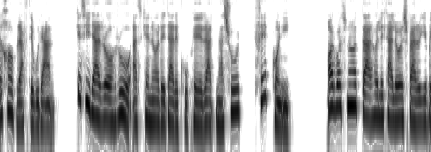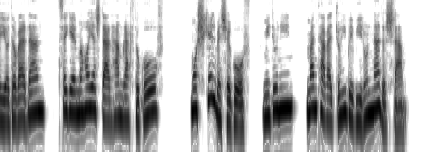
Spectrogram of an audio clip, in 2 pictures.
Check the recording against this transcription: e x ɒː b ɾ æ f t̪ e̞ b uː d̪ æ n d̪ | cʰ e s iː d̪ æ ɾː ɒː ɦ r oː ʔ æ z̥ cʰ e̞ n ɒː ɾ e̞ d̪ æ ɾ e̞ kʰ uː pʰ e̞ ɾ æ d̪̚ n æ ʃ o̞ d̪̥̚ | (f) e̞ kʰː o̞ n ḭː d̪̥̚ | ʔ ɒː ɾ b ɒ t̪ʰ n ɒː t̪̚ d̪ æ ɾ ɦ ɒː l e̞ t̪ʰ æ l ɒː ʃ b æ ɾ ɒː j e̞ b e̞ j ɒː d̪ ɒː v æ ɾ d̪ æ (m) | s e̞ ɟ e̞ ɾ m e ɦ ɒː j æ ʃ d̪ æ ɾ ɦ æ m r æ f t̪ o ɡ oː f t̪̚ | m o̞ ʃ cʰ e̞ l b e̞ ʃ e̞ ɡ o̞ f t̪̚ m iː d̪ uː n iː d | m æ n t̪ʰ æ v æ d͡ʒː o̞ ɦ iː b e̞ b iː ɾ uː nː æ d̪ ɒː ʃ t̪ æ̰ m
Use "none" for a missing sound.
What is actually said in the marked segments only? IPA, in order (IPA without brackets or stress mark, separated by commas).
f, n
